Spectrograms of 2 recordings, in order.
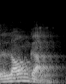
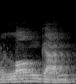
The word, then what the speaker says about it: longan: fruit that's similar is a longan or long gun is it spelt pronounced a little bit different and this is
